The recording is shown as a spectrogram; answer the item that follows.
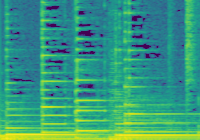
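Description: Instrumental guitar fill in a ballad: four notes picked one after another over a held bass note, the last one ringing on to the end.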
